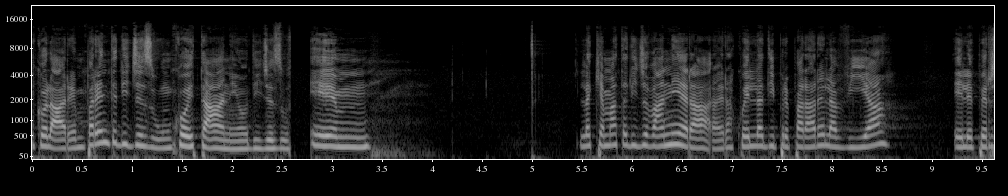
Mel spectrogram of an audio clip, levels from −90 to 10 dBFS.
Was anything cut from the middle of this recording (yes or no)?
yes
